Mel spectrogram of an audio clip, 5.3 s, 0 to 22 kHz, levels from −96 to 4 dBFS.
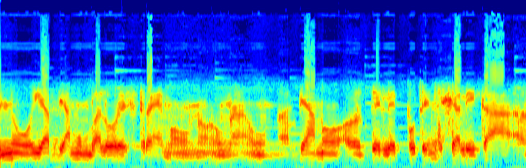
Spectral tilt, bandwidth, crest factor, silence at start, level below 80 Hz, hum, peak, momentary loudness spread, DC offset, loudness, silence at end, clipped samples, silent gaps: -6 dB/octave; 13 kHz; 12 dB; 0 s; -58 dBFS; none; 0 dBFS; 5 LU; under 0.1%; -13 LUFS; 0 s; under 0.1%; none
